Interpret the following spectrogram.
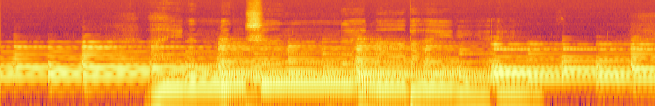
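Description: Instrumental passage of a slow song: sustained keyboard chords over a bass line that changes note every second or so.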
